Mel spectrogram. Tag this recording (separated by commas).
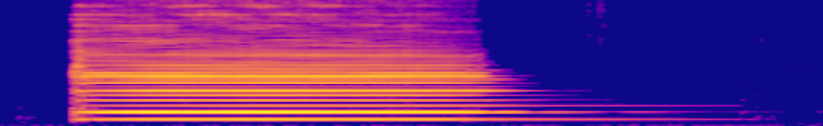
Musical instrument, Music, Bowed string instrument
